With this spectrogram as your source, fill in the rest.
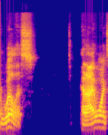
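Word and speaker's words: Willys: you pronounce that word that's Willies no is it Willis it's Willis what you talking about Willis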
